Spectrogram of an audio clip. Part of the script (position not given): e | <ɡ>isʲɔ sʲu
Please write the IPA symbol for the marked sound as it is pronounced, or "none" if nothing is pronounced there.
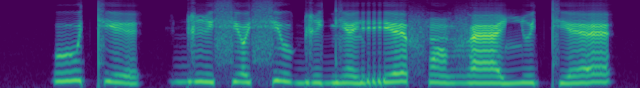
ɡ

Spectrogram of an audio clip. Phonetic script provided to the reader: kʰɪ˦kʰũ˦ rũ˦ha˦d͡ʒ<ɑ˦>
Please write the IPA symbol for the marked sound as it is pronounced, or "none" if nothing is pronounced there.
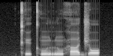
ɔ˦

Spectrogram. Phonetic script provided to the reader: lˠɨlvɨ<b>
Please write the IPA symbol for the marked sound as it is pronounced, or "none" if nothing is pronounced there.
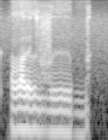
b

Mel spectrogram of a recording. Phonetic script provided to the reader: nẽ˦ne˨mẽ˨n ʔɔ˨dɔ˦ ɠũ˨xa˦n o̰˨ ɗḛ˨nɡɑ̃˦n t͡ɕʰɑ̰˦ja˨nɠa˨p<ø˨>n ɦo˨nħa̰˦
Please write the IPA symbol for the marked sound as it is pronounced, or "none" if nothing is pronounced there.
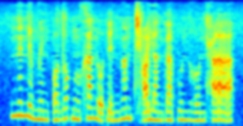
u˨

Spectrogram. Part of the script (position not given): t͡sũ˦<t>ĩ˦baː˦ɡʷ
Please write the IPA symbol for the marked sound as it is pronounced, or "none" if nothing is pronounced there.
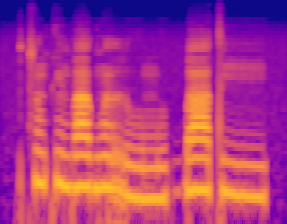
k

